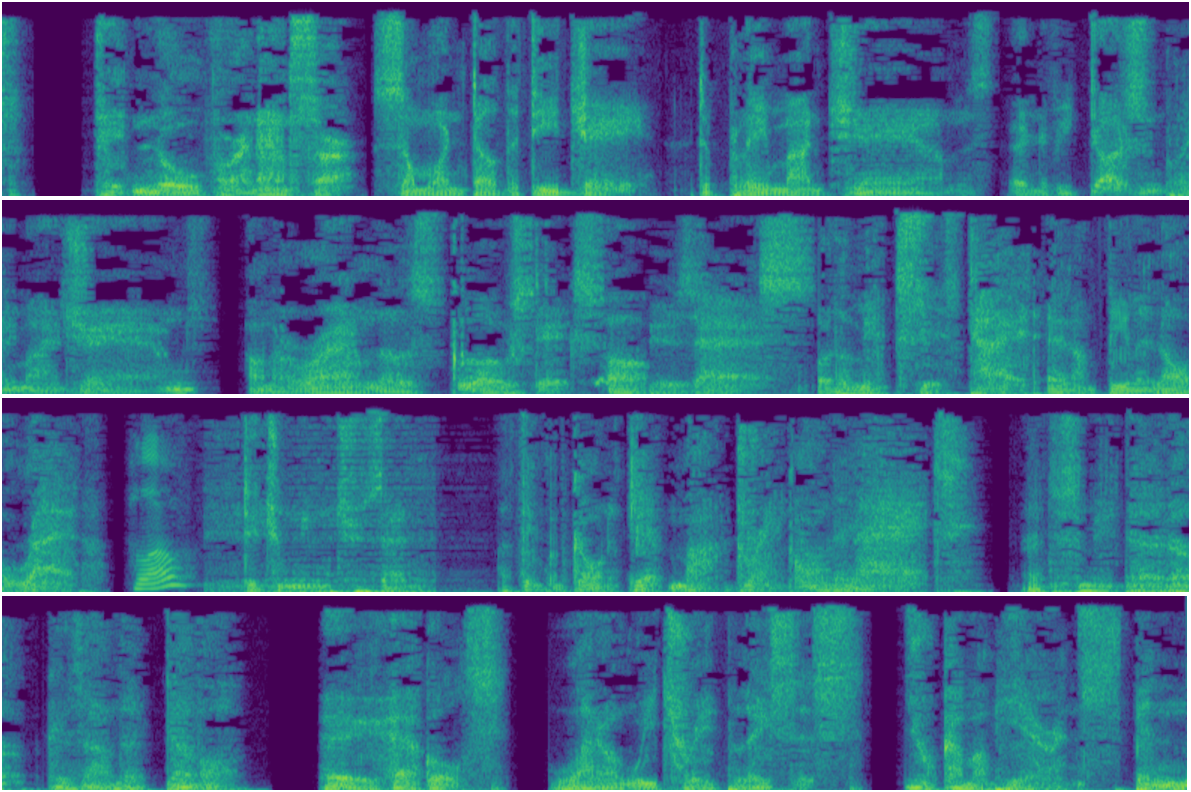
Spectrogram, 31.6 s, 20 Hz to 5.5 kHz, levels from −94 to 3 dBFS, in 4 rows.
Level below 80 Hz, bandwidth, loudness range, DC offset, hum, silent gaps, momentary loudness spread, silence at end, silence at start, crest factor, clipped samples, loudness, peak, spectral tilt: -30 dBFS; 5.4 kHz; 4 LU; under 0.1%; none; 0.28-0.47 s, 9.42-9.49 s, 25.58-25.79 s, 27.19-27.31 s, 29.54-29.70 s; 9 LU; 0 s; 0 s; 20 dB; under 0.1%; -24 LUFS; -4 dBFS; -6.5 dB/octave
